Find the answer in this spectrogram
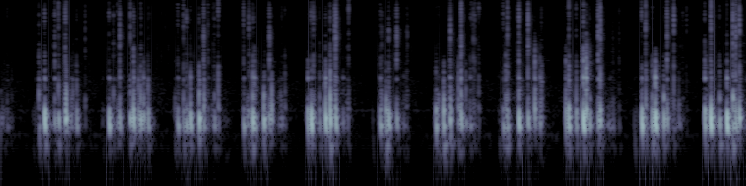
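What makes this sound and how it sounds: Long nails on both hands tap and scratch fast over a hollow faux leather Rubik's cube handbag with stitched colored vinyl squares. Eleven quick bursts of dry, hollow patter, each separated by a short silence, have a dull low-mid body and brief bright scratchy clicks on top.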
